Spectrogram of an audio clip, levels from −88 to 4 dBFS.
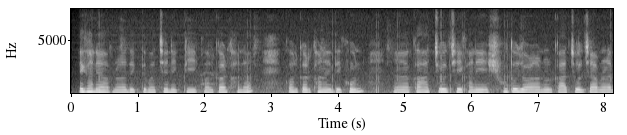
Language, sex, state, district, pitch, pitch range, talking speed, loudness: Bengali, female, West Bengal, Malda, 215 Hz, 210-225 Hz, 140 wpm, -17 LUFS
